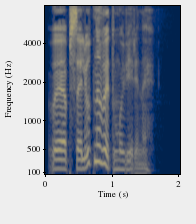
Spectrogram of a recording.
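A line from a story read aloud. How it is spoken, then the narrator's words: Calm clarifying question. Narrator (Russian): спокойно уточнил Карпатский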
